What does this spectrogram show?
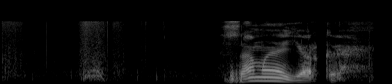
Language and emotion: Russian, neutral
